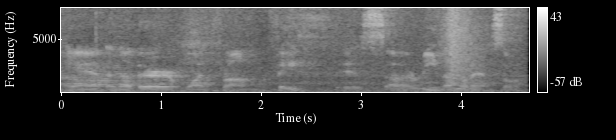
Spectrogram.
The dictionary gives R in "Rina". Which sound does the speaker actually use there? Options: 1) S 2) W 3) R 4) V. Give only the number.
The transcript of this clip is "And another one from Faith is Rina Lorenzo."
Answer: 3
